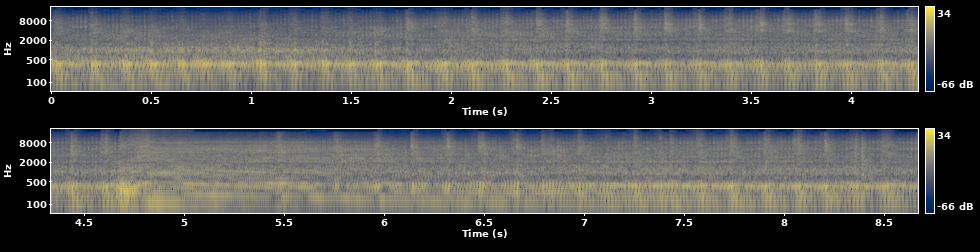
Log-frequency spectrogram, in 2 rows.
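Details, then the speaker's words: 1986 Yamaha YZ250 two-stroke, not run since 2015, first start after fitting a carb and throttle from another bike and cleaning the reeds: crisp popping at fast idle with a quick blip, firing evenly and running well. "Well, that sounds good. Let me see if it goes in gear."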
